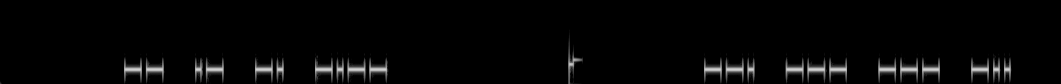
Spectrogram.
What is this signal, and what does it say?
Morse code, heard as a keyed tone, about 22 wpm, spaced as for 16 wpm, 700 Hz. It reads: MANY GOOD
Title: 2x Character Spacing - Top 200 Words - 22wpm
